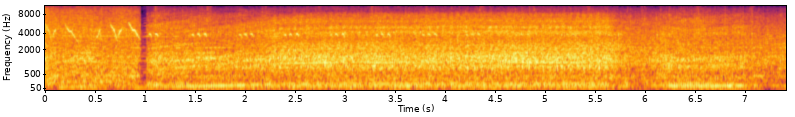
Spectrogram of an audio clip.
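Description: A diesel tractor engine revs up.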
